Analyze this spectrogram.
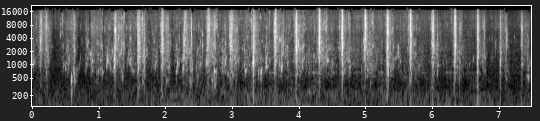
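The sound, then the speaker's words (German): Water sloshes and bubbles as aquarium plants are pressed down beneath the surface, with a steady run of quick, crisp pops repeating every fraction of a second. No one speaks. “Da drücken wir das hier so unter Wasser.”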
